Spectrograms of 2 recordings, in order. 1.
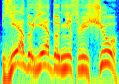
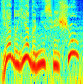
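Говорит своим голосом. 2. Говорит, подражая голосу персонажа. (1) "он не так говорил" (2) "он так говорил"

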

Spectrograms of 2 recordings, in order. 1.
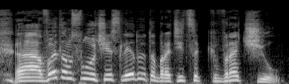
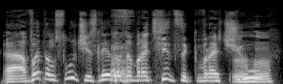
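Фраза читается серьёзным тоном, как в новостях. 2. Фраза читается игриво, несерьёзным тоном.

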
